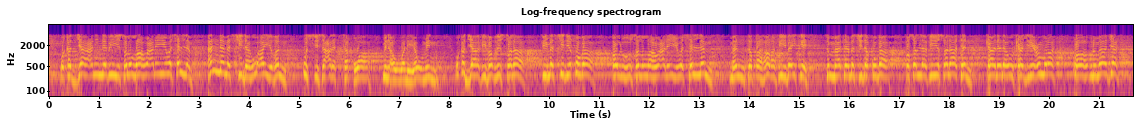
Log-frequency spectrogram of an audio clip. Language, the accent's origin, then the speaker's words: Arabic; Kuwait; وأتمم لبلدتنا الكويت الأمن والأمان، واحفظها من كل شر وخذلان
